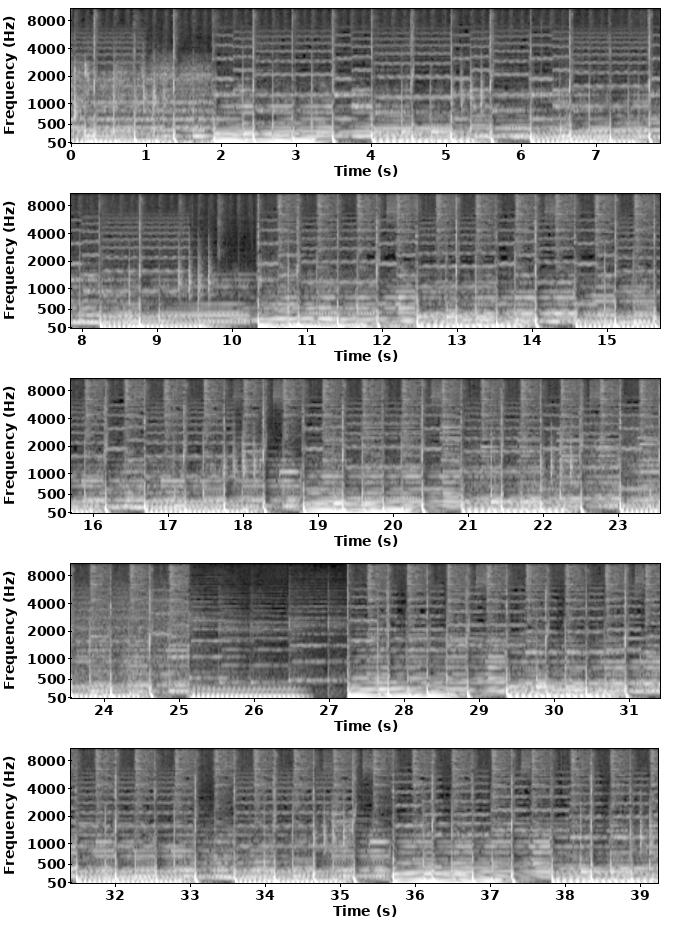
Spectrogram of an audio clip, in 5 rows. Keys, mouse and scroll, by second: 0.8 scroll down 1, 0.9 alt+middle click, 2.2 click, 3.0 s, 4.6 alt+middle click, 4.8 click, 5.0-5.3 scroll down 2, 5.7-6.8 shift+middle drag, 6.8 ctrl+s, 7.1 click, 7.3-7.8 scroll up 2, 7.8 s, 9.3 alt+middle click, 9.7 s, 11.1 Tab, 11.4 alt+z, 11.5 scroll up 1, 11.7 click, 12.3 s, 13.1 s, 14.5 alt+z, 14.7 middle click, 15.3 scroll down 1, 15.5 middle click, 16.1 alt+middle click, 16.3 alt+z, 16.5-16.8 scroll up 2, 16.8 ctrl+s, 17.3 ctrl+r, 18.2 click, 20.8 click, 22.1 Tab, 22.8 s, 24.5 ctrl+s, 24.7 Tab, 25.0 Tab, 25.2 click, 25.4 ctrl+a, 26.0 ctrl+s, 26.2 Tab, 26.5 click, 27.2-28.0 alt+shift+drag, 28.9 ctrl+b, 32.0 alt+z, 32.4 Tab, 32.5 click, 32.6 scroll down 2, 32.8-33.6 middle drag, 33.6 drag, 33.9 click, 34.1-35.8 right drag, 35.8 click, 36.4 click, 36.7 drag, 36.8 scroll down 1, 37.0 middle click, 37.3 click, 37.4 scroll down 1, 37.5-39.2 shift+middle drag.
